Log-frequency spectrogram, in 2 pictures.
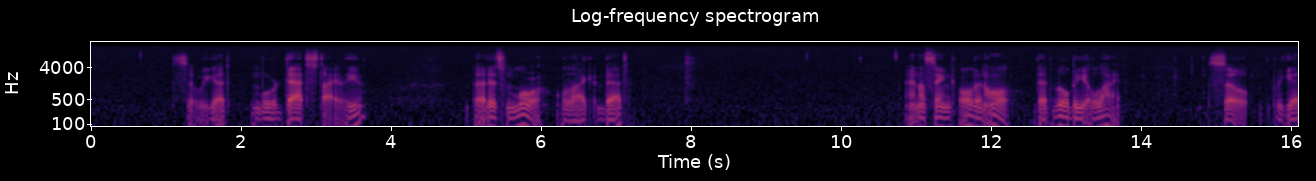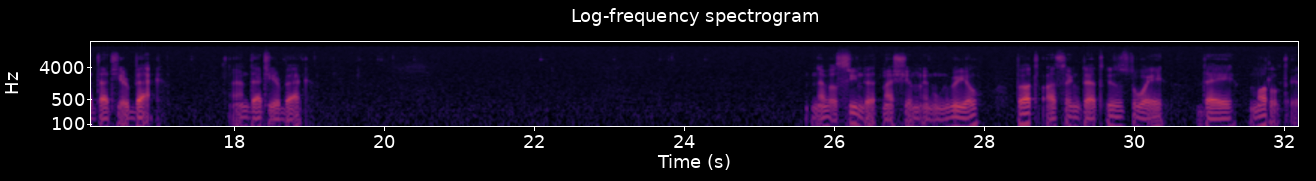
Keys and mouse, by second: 1.3 Tab, 5.1 middle click, 11.2 Tab, 11.7 a, 14.1 a, 14.6 a, 15.0 c, 16.3-20.5 drag, 17.9 a, 18.1 c, 19.6 c, 22.4 a, 24.4-25.6 drag, 25.9 click, 28.0 a, 28.4 c, 29.8-31.3 drag.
